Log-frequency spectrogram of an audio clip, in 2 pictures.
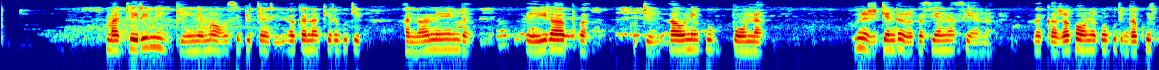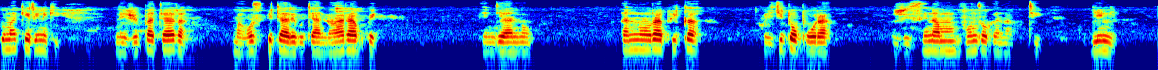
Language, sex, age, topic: Ndau, female, 18-24, health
